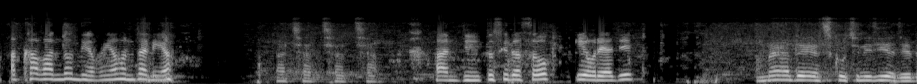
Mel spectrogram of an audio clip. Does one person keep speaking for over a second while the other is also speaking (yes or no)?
no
